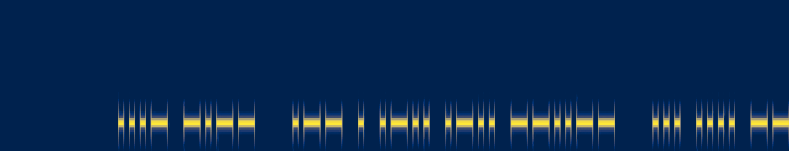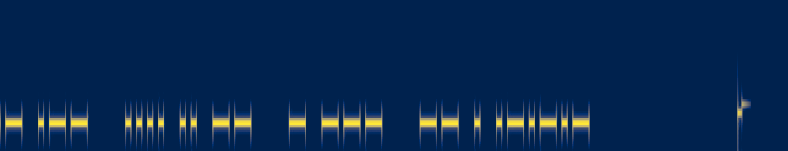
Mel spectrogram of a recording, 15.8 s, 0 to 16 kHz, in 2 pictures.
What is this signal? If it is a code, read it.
Morse code, heard as a keyed tone, about 22 wpm, 700 Hz. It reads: VY WELL, SHOW HIM TO ME.
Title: Sentences from Top 200 Words and Abbreviations 22wpm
